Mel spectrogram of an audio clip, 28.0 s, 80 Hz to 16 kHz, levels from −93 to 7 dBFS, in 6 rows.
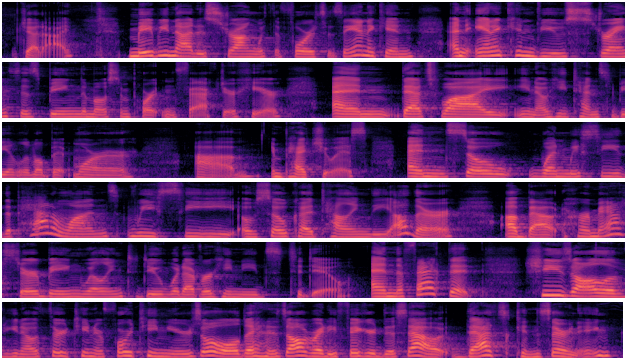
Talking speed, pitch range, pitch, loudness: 180 wpm, 180-210 Hz, 195 Hz, -30 LUFS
